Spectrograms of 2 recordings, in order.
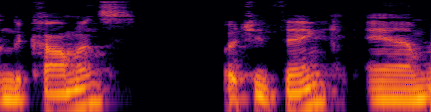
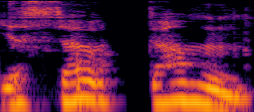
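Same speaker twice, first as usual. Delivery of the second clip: put-on English accent, pitched up; 7 semitones higher than usual. Acting out someone calling Tim dumb, English accent. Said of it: "with an English accent".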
